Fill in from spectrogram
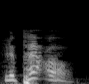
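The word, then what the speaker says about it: Lupeo (λυπέω): This is the word lupeo. Lupeo. L-U-P-E long O. Lupeo.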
